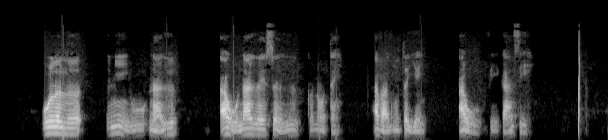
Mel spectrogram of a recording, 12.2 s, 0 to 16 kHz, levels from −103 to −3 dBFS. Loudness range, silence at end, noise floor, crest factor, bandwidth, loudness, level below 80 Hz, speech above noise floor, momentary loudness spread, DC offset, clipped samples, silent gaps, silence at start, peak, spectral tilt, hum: 8 LU; 0.55 s; under -90 dBFS; 24 dB; 9.2 kHz; -29 LUFS; -68 dBFS; over 61 dB; 21 LU; under 0.1%; under 0.1%; none; 0.85 s; -6 dBFS; -6.5 dB/octave; none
